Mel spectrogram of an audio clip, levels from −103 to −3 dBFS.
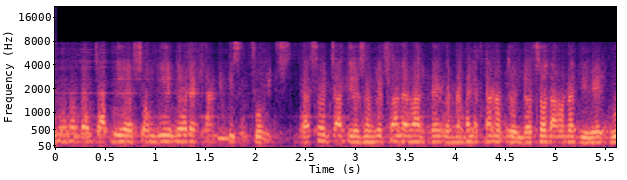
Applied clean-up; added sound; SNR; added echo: neural separator model SepFormer DNS4.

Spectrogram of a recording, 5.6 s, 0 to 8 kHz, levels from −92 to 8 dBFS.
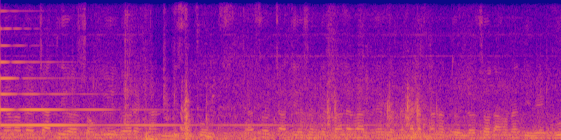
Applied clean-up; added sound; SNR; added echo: none; Piano + Subway, metro, underground; -5 dB; none.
